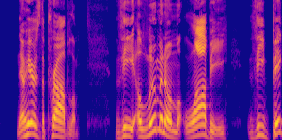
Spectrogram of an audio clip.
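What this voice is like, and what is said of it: Usual voice. Nothing is said of it.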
